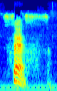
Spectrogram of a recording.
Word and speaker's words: says: Cuando yo digo en tercera persona, fíjense cómo pronuncio. I say, you say, he, she, it, says. – ¿Viste? – Ajá. Says. Uh-huh. Esa es la pronunciación correcta.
